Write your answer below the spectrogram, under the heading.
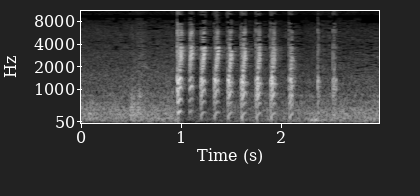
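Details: Bobak marmot (Marmota bobak), a steppe marmot, gives a rapid run of sharp, harsh chirping calls, about four every second.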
